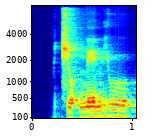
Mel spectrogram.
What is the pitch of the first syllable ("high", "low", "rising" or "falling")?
low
